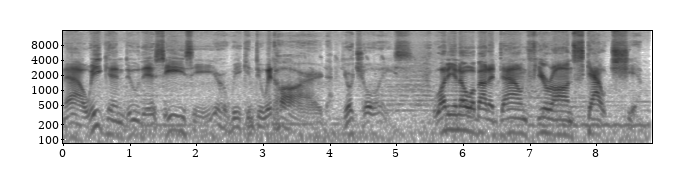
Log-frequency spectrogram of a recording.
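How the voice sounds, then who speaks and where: A man playing a small, cocky, sadistic alien invader in a video game, with a gravelly, sardonic, menacing drawl. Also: lowish voice, lively intonation, slow pace, hardly any pauses. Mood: mocking menace. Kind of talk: video game cutscene acting. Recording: music behind the voice.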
